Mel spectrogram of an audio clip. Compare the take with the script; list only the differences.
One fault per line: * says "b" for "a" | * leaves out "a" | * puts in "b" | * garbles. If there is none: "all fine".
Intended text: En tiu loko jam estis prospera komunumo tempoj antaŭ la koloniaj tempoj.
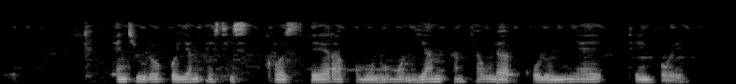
* says "jam" for "tempoj"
